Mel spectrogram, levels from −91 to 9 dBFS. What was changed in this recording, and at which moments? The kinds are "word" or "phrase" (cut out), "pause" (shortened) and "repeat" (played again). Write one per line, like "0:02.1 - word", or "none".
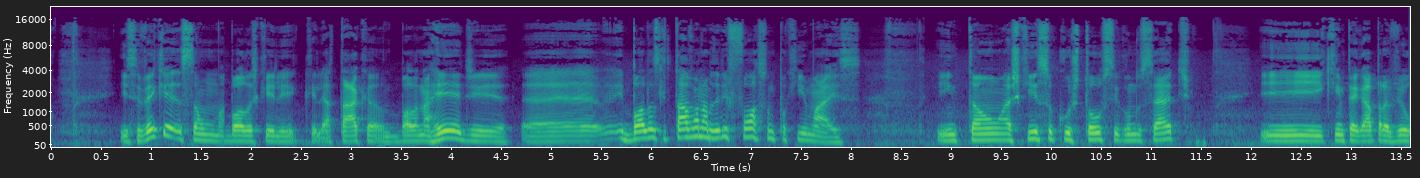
0:01.7 - word
0:04.6 - pause
0:06.1 - word
0:06.6 - phrase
